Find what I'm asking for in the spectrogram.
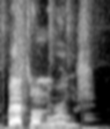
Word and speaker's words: Baton Rouge: Yeah, because people don't pronounce it right. It's Baton Rouge, and so I didn't grow up with my father.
